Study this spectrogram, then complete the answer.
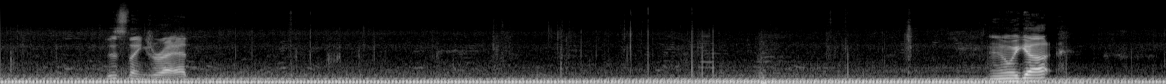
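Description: Propane-powered old Yoder off-road rig rumbling steadily close by with a low, continuous engine drone, while people talk over it.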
